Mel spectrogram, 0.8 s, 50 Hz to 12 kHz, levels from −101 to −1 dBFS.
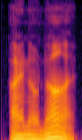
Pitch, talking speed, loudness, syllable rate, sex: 105 Hz, 220 wpm, -17 LUFS, 4.8 syllables/s, male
